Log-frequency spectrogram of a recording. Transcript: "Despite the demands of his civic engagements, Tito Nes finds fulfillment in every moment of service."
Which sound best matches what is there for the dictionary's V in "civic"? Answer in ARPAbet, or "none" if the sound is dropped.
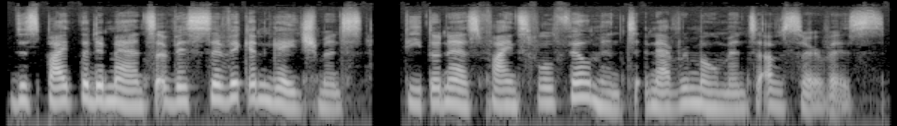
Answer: V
